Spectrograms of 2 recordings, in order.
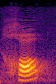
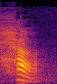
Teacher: خو میں زبان رگڑ کھا رہی ہے, زبان میں وائبریشن آ رہی ہے, زبان ٹکرا رہی ہے, لیکن ہا میں ٹکرائے گی نہیں.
